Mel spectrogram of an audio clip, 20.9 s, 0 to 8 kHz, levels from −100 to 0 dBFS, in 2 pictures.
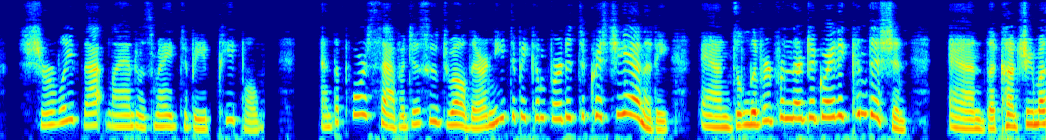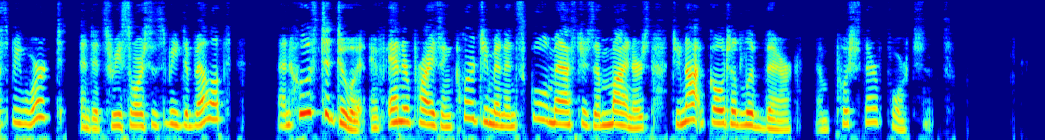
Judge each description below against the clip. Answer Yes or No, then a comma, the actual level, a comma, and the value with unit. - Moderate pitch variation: No, wide, 8.2 semitones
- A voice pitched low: No, high, 235 Hz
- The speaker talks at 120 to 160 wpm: No, average, 170 wpm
